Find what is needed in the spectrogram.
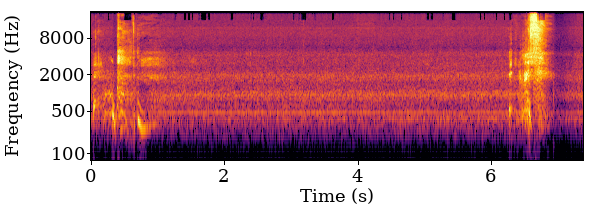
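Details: Two sharp sneezes several seconds apart over a steady room hum, during a full allergy fit from hay fever with sneezing every few seconds; repeated sneezing.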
